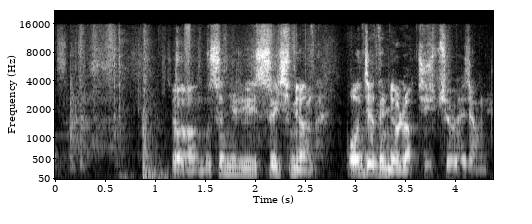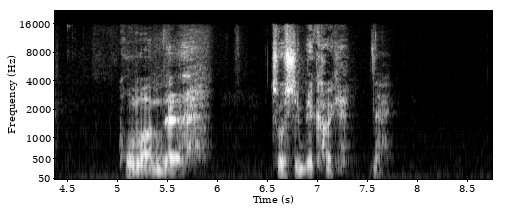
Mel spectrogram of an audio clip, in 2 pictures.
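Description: A middle-aged man speaks with agitation nearby.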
